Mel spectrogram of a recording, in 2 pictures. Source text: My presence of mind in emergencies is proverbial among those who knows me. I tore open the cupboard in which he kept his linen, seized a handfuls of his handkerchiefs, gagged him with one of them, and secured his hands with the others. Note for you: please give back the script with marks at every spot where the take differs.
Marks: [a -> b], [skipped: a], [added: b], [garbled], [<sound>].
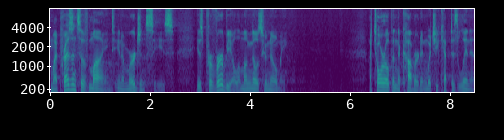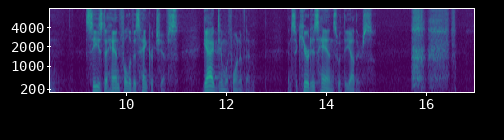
My presence of mind in emergencies is proverbial among those who [knows -> know] me. I tore open the cupboard in which he kept his linen, seized a [handfuls -> handful] of his handkerchiefs, gagged him with one of them, and secured his hands with the others. [breath]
